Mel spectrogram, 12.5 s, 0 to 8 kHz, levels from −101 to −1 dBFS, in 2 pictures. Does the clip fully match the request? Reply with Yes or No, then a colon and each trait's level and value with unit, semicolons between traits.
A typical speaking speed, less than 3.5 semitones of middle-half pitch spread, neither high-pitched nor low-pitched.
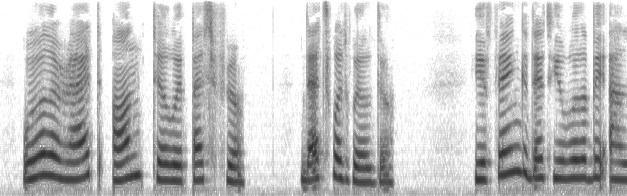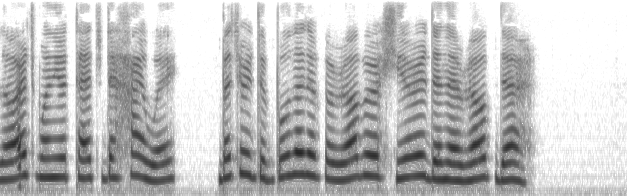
No: average, 170 wpm; average, 2.8 semitones; very high, 275 Hz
